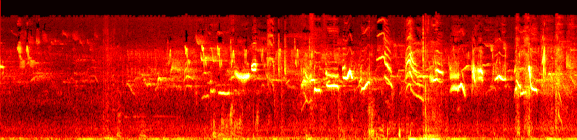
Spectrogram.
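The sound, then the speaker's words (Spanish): A Canary Islands blackbird on El Hierro, perched on a volcanic cliff above the sea at El Golfo, sings in slow, clearly separated phrases amid busy chirping from other small birds, building from faint to loud, with no talking. “es un mirlo del hierro canario y este tiene una peculiaridad.”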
